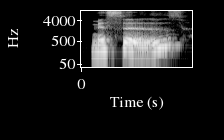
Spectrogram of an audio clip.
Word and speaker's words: Mrs.: say Z more often misses is like Miss with an S and an added syllable with a Z mrs. first syllable stress and mr.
